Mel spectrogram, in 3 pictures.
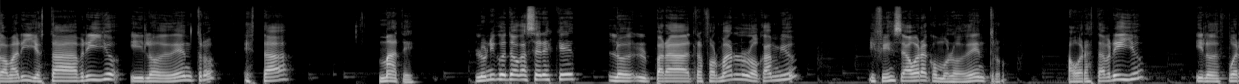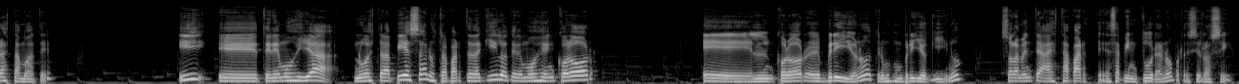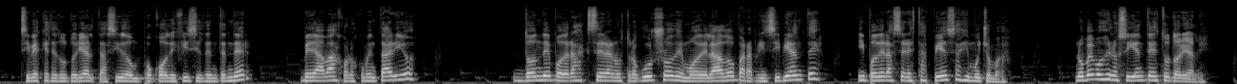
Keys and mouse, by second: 5.6-6.6 drag, 7.5-9.1 drag, 9.7-11.8 middle drag, 14.1-24.9 middle drag.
